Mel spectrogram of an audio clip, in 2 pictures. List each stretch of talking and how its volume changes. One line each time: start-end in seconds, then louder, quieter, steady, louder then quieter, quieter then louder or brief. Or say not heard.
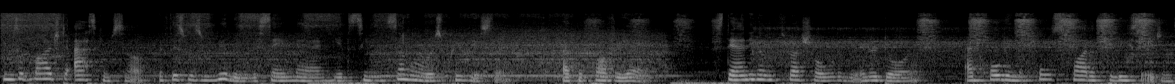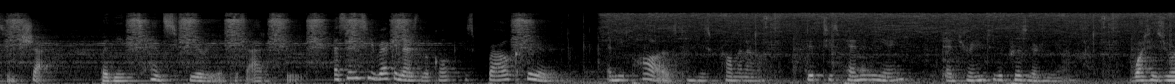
0.0-6.5 steady
7.2-23.4 steady.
